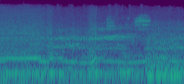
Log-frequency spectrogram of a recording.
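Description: Lexus RC-F tires skid and squeal as the car drifts through a corner on track, a steady high screech over the engine's continuous drone, loud and close throughout.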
